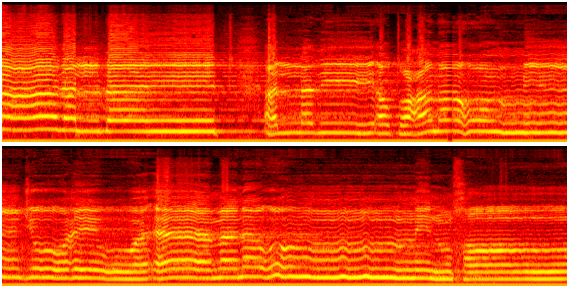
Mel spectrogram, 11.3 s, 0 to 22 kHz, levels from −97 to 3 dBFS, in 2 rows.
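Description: At about 4.45 s there's a short stall from a late packet. A packet didn't turn up on time, the jitter buffer ran dry, and the receiver stretched the last bit of sound by 50 ms until it arrived. Nothing's lost, but that moment hangs a touch too long, with a faint buzzy dip.

From 9.59 to 10.57 s you get a jitter buffer speed-up. The buffer had built up extra delay, so the receiver kept snipping out tiny pitch-period slices, around 40 ms in total. The audio plays at about 104% speed with unchanged pitch.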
